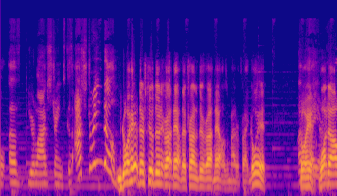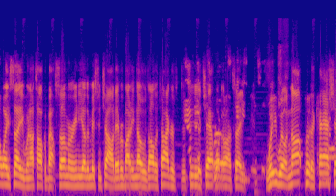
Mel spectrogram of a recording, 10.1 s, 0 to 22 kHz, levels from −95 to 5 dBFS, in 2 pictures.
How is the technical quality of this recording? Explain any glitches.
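No glitches to report; the recording holds steady throughout with no audible technical faults.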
